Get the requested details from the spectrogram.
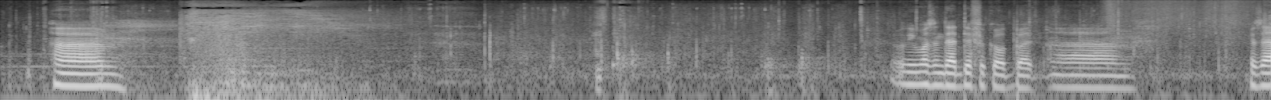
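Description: Footsteps thud softly on wooden planks and dirt.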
